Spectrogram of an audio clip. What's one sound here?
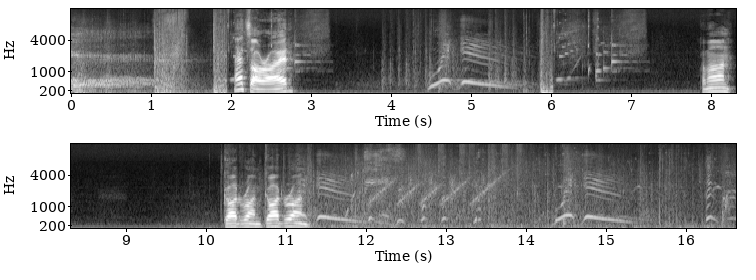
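Short pitched video game sound effects chirp and whoop.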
